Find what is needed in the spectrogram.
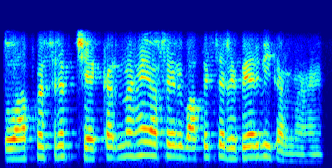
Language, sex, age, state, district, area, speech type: Hindi, male, 18-30, Madhya Pradesh, Hoshangabad, urban, conversation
